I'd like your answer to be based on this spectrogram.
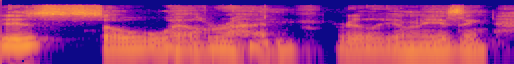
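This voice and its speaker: A man speaks with a medium pitch and a dark, mellow tone that is somewhat breathy. The sound is dry and close, with no echo. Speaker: public commenter. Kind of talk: public comment. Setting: council meeting. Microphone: speaking close to the microphone.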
